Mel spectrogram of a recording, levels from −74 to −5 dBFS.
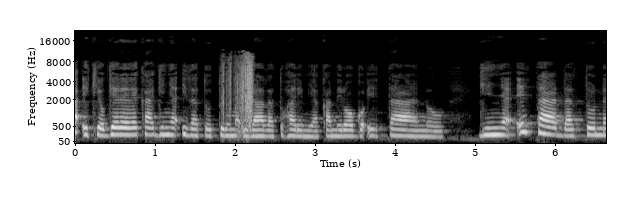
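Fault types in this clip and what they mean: generation loss: The whole clip sounds swirly, smeared and hollow, with blurred attacks, more than one MP3 pass at 64 kbit/s would cause. It was likely re-encoded around seven times.
cable scratch noise: Dense, uneven rustling at about -5 dB relative to the speech from 1.83 to 2.23 s, after "ĩkĩongerereka nginya ithatũ". Likely a moving contact, not isolated clicks.
time-stretched section: After "harĩ mĩaka mĩrongo", from 3.65 s to the end, the pace drops abruptly to 0.583 times speed and drags. Unlike tape slowdown, the pitch stays put.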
